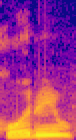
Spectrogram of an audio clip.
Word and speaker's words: ഹോരേബ്: ഹൊരേബ് എന്ന വാക്കിൻറെ അർത്ഥം അതിൻറെ യഥാർത്ഥ ഉച്ചാരണം ഹൊേവ് എന്നാണ് എബ്രായ ഭാഷയിൽ ആ ഹോരേവ് പർവ്വതം എന്ന് പറയുന്നത് തകർച്ചയുടെ ഏറ്റവും അടിത്തട്ടാണ് ഇനി അത് ഉണങ്ങി പോയതിന്റെ ഏറ്റവും ആഴത്തിലാണ് അടിത്തട്ടിലാണ് എന്നൊക്കെയാണ് അതിന്റെ അർത്ഥം.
